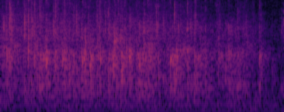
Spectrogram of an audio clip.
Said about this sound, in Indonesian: Boleh berikan tepuk tangan buat Tuhan.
